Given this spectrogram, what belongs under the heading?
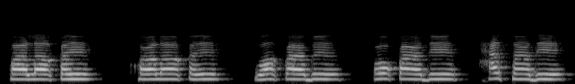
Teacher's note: நாங்க குலுக்கி ஓதணும். அது கல்கலா குபுரான்னு சொல்ற பெரிய கல்கலா.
